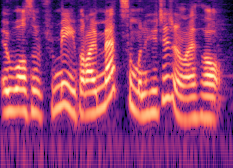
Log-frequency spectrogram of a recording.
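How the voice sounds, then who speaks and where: A woman's voice: medium pitch, expressive, quick pace, dry recording. A woman who writes and illustrates children's books, talking chattily and correcting herself as she goes. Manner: chatty and self-correcting, with laughs. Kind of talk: casual interview talk.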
